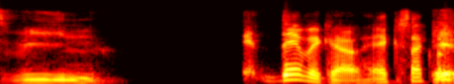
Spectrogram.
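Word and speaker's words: Wien: sorry stefan what's the right way of pronunciating the the city in the local language and local it's veen there we go exactly it's it's but in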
